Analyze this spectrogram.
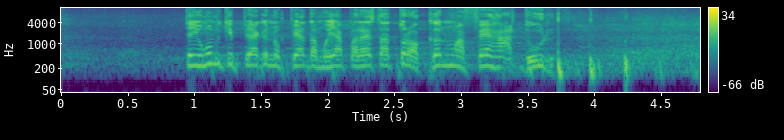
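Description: An older man speaks with animation through a microphone in a large echoing hall.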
